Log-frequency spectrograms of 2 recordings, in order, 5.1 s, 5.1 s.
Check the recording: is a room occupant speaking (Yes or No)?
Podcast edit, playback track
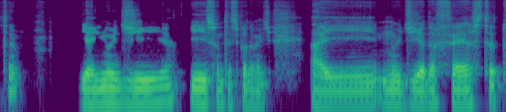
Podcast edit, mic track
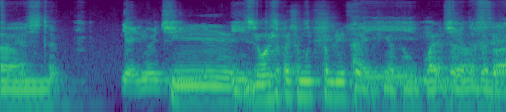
Yes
